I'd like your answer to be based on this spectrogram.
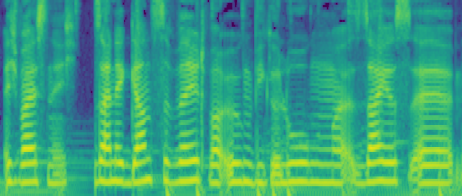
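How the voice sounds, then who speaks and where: Young woman, podcast host, gravelly voice, slightly high, blunt and candid, soft music behind. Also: monotone, unhurried. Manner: candid, blunt, addresses listeners directly. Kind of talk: personal storytelling and advice.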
